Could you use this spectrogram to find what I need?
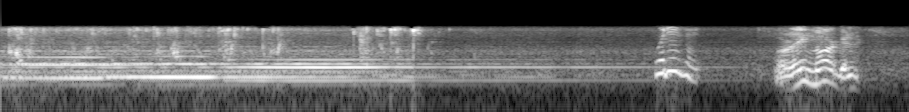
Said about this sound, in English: Which way is that creek running? Hard to tell. It ain't really running. What's wrong? I don't know. Don't sound right. Take me down to the water.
